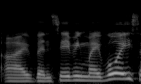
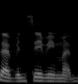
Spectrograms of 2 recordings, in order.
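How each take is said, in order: First: Said in the usual way. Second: Softer, sparing her voice; saving her voice. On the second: Shown as a demonstration. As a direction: say it softly to spare the voice.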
